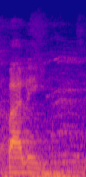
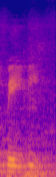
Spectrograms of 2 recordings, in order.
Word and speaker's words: Baley: cafeteria nila dito sa By. So tama yung hula ko kanina B talaga yung pronunciation nung ano nung place. So hindi Bailey it's B pala.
